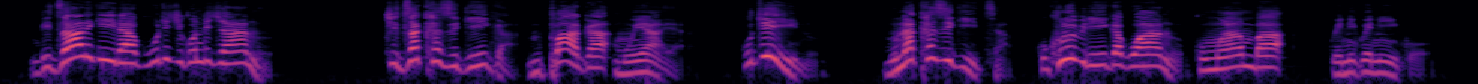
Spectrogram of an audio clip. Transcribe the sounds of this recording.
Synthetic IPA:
ndid͡zalikiɾak̬utit͡ʃikɔndɛt͡ʃanɔ̰ | t͡ʃid͡zakʰazik̬ik̬a̰m̩pakamuja̰ːja̰ | kutiːnɔ | munakʰazik̬it͡sʰa̰ | kukʰulupiɾik̬akwanɔ̰kumwamba | kwɛnikwɛniːkɔ

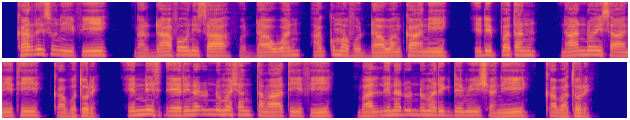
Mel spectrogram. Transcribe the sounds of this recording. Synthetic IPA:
kɐrːɪsʊniːfɪ | ɡɐɾd̪aːfo̞ːnɪsaːfɔd̪ːaːwːɐnɐkːʊmɐfɔd̪ːaːwːɐŋkaːɐniː | ɪᶑɪbːɐt̪ɐnː | aːnːo̞ːɪsaːniːt̪iːkʼɐbʊt̪ʊɾɛ | ʔɪnːɪsᶑe̞ːɾɪnɐᶑʊnɗʊmɐʃɐnt̪ɐmaːt̪iːfɪ | bɐlːɪnɐᶑʊnɗʊmɐd̪ɪɡd̪ɐmiːʃɐniːkʼɐbɐt̪ʊɾɛ

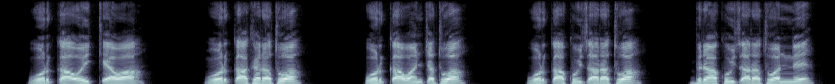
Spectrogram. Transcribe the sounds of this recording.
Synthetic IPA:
wɔɾkʼːaːɔjkʼːɪjawaː | wɔɾkʼːaːkɛɾɐt̪ʊwaː | wɔɾkʼːaːwɐnt͡ʃʼːɐt̪ʊwaː | wɔɾkʼːaːkʊjt͡sʼaːɾɐt̪ʊwaː | bɪɾaːkʊjt͡sʼaːɾɐt̪ʊwaːnːɛ

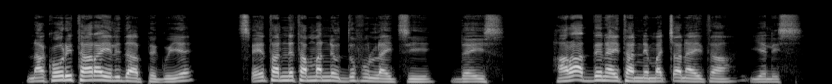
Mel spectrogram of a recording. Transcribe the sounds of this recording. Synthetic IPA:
nɐko̞ːɾɪt̪aːɾɐjɛlɪd̪aːpːɛɡʊjɛ | t͡sʼe̞ːt̪ɐnːɛt̪ɐmːɐnːɛʊd̪ːʊfʊlːɐjt͡sːiːd̪ɛʔɪs | hɐɾɐːd̪ːɛnɐjt̪ɐnːɛmɐt͡ʃʼːɐnɐjt̪ɐjɛlɪs

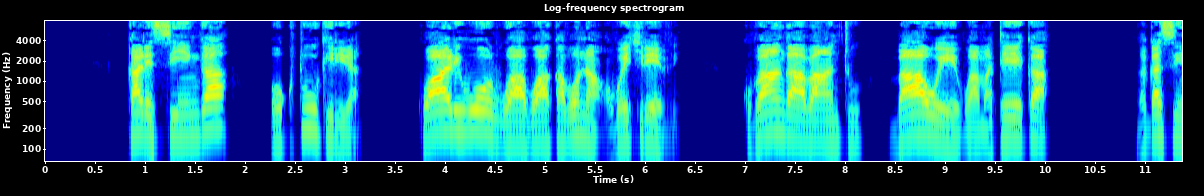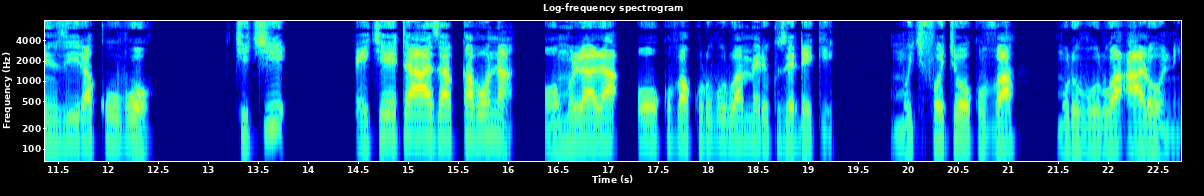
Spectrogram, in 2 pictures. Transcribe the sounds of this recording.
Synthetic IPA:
kale̞siːŋɡa | o̞ku̥tuːkiɾiɾa̰ | kwaːliwo̞ːlwaːβwaːkaβo̞na̰ʔo̞̰βwe̞ːciɾe̞ːvḛ | kuβaːŋɡaːβaːntu | βawe̞ːβwa̰ːmate̞ːka | ŋɡaɡasiːnziːɾakuβwo̞ | cici | e̞ce̞ːtaːzakaβo̞na̰ | o̞mulala | o̞kuvakuluβuɾwame̞ɾikize̞de̞ki | muci̥fo̞co̞ːkuva | muluβulwaʔːlo̞ːnḭ

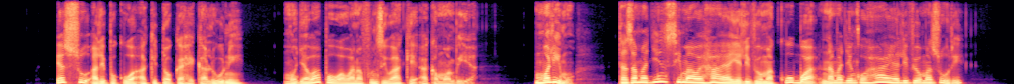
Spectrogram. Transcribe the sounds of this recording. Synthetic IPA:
jɛsuʔalipɔkuwaʔakitɔkaɦɛka̰luni | mɔʄawapɔwawanafunziwakɛʔa̰kamwa̰mbḭa̰ | mwalimṵ | tazamaʄinsimawɛɦajajalivjɔmakuɓwanamaʄɛŋɡɔɦajajalivjɔmazuɾi

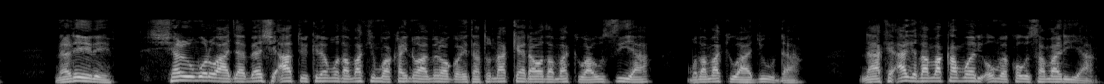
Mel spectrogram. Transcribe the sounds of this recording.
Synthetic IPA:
naɾeɾe | ʃaɾumoɾowad͡ʒabɛʃiʔatwekeɾɛmoðamakimwakainewameɾɔŋɡɔetatonakɛdaoðamakiwauzia | moðamakiwad͡ʒuda | nakɛʔaɣeðamakamwɛɾiʔomwɛkɔusamaɾia̰

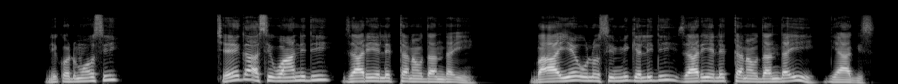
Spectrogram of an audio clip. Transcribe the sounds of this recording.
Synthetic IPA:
nʔɪkʼɔd̪mo̞ːsɪ | t͡ʃʼe̞ːɡɐːsɪwaːnɪd̪ɪzaːɾɪjɛlɛt̪ːɐnɐwd̪ɐnd̪ɐʔḭː | bɐajːɛʊlɔsɪmːɪɡɛlɪd̪ɪzaːɾɪɛlɛt̪ːɐnɐwd̪ɐnd̪ɐʔiːjaːɡɪ̰s

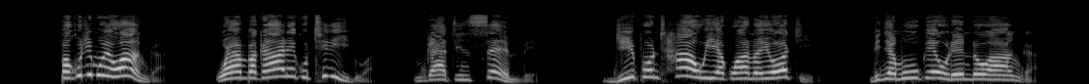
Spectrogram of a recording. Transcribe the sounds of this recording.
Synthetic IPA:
pakutimɔjɔwaŋɡa̰ | wajambak̬alɛkutʰiɾiɗwa̰ | ŋɡatin̩sɛmbɛ̰ | ndipɔntʰawijakwanajɔtḭ | ndiɲamuk̬ɛulɛndɔwaːŋɡa̰

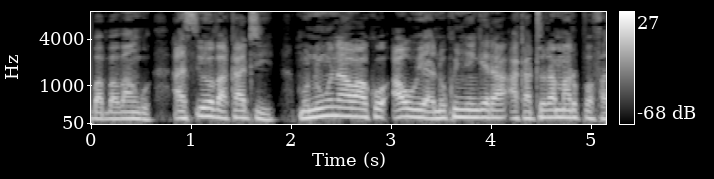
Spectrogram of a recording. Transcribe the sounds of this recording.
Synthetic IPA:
babaʋaːŋɡu | asiːʋo̞ʋakaːti | munumunawako̞ʔaujano̞kuɲe̞ŋɡe̞ɾaʔakato̞ɾamaɾupofa

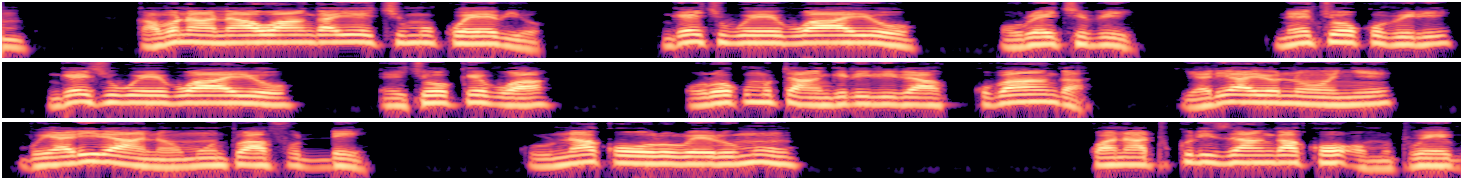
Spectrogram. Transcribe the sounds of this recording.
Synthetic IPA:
kaβo̞nanaːwaːŋɡaje̞ːcimukwe̞ːβjo̞̰ | ŋɡe̞ːciβwe̞ːβwaːjo̞ː | lwe̞ːciβi | ne̞ːco̞ːkuβiɾi | ŋɡe̞ːciβwe̞ːβwaːjo̞ | e̞co̞ːke̞βwa | olwo̞ːkumutaːɲɡiɾiɾiɾakuβaːŋɡa̰ | jaliajo̞no̞ːɲe̞ | βwejaliɾanoomuːntuafudːe̞ | kulunako̞ːlolwe̞ːlumu | kwanatu̥kiɾizaːŋɡako̞ːmutwe̞ːɡ

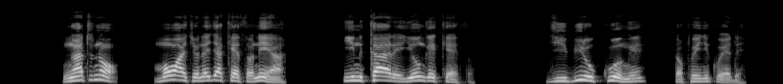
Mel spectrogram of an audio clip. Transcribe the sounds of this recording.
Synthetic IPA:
ŋatnɔ | mɔwat͡ʃɔnɛd͡ʒakɛt̪ɔnɪa | inkaɾɛjoŋɡekɛt̪ɔ̰ | d͡ʒibiɾokwoŋe | tɔpɪɲkwɛdɛ̰

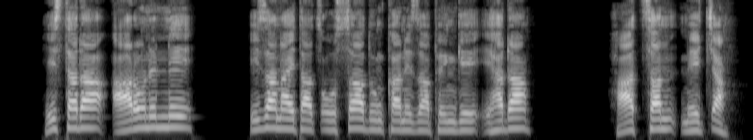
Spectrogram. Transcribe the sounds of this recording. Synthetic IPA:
hɪst̪ːɐd̪ɐaːɾo̞ːnɛnːɛ | ɪzɐnɐjt̪ɐt͡sʼo̞ːsːaːd̪ʊŋkːɐnɛzɐpɛŋɡɛʔɛɦɐd̪ɐ | haːt͡sːɐnme̞ːt͡ʃʼːɐ

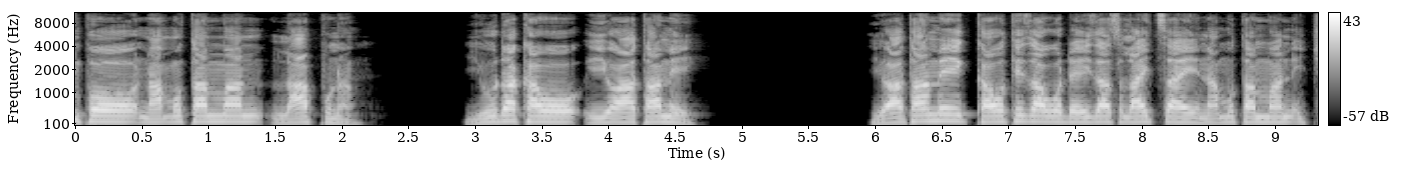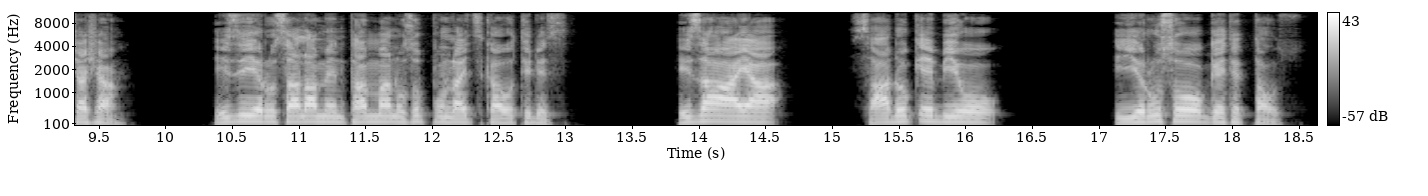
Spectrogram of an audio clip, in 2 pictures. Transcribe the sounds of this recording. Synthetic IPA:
mpːoːnɐmːʊt̪ɐmːɐnlaːpːʊnɐ̰ | jʊhʊd̪ɐkɐwɔjɔaːt̪amḛj | jɔaːt̪amɛjkɐwɔt̪ːɪzɐwɔd̪ɛɪzɐslɐjt͡sːɐjnɐmːʊt̪ɐmːɐnɪt͡ʃːɐʃ̬ɐ̰ | ʔɪzɪjɛɾʊsalɐmɛnt̪ɐmːɐnʊs̬ʊpːʊnlɐjt͡skɐwɔt̪ːɪd̪ɛs | ʔɪzɐaːjɐ | saːd̪ʊkʼɛbɪjɔ | jɛɾʊsɔɡe̞ːt̪ɛt̪ːɐ̰ws

